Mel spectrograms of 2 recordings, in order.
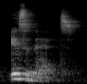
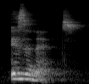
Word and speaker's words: isn't it: For pronunciation, what you want to do is drop the T in the middle. So isn't it, isn't it, isn't it?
